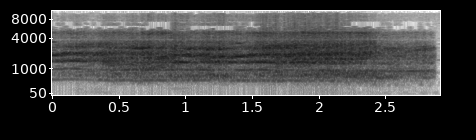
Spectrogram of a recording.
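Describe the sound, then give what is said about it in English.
A TIE fighter flyby sound effect, made by sound engineer Ben Burtt from elephant noise mixed with cars driving on wet pavement: a loud, harsh, howling scream that holds steady for nearly three seconds before cutting off abruptly, with no voices. “Well, surprisingly, Ben Burtt, sound engineer, used elephant noise mixed with cars driving on wet pavement.”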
